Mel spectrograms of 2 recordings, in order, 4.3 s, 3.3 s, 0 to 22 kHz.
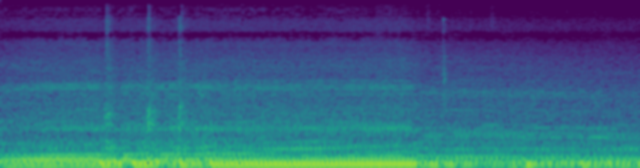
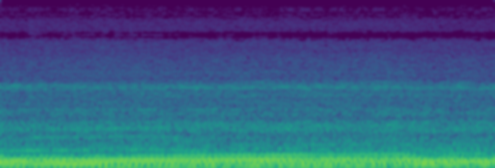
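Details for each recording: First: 1972 Chevy C20 pickup, 350 V8 crate engine with Edelbrock 650 cfm carb, under load: pulls hard then sputters and stumbles around 3,500-4,000 rpm like a rev limiter; later cured by new R44T spark plugs gapped .050. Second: 1972 Chevy C20 pickup, 350 V8 crate engine, Edelbrock 650 cfm carb, HEI distributor, after new R44T spark plugs gapped to 0.050: pulls smoothly past 4,000 rpm with steady exhaust drone, no breakup or misfire.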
